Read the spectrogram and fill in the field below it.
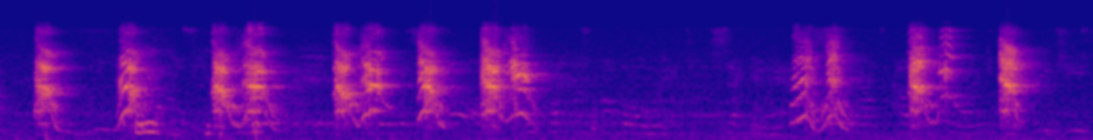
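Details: Yorkshire Terrier named Frankie, mad at a ball that rolled into him, lets out a fast run of shrill barks, often in pairs, pauses briefly, then resumes with four more; a person urges him to get it.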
